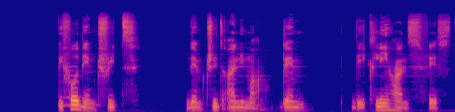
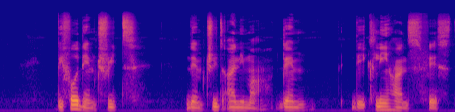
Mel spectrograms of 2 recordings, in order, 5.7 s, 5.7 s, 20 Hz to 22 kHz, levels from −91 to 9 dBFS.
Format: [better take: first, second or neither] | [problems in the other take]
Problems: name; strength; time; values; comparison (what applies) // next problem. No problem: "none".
second | noise reduction (neural mask model DeepFilterNet 3)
